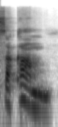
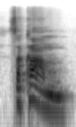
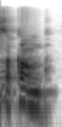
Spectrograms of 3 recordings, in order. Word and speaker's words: succumb: Now, this is succumb. succumb Not succumb. suh cumb succumb The B here is not pronounced as well. It is silent.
